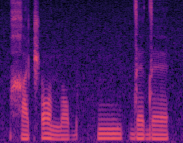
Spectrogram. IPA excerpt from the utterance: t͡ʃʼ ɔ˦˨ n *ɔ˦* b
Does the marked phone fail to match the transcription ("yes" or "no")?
yes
